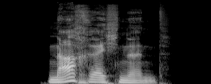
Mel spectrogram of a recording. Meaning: present participle of nachrechnen
- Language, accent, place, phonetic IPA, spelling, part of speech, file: German, Germany, Berlin, [ˈnaːxˌʁɛçnənt], nachrechnend, verb, De-nachrechnend.ogg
